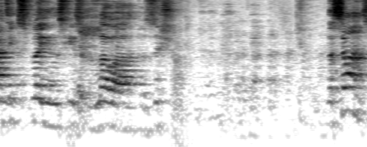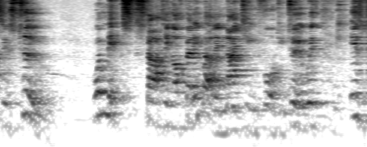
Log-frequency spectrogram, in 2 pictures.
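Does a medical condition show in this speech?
No.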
